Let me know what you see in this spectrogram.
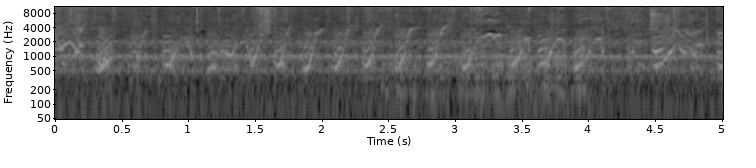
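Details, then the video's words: Several guinea pigs gathered together give a rapid, continuous stream of short upward-sweeping squeaks, several each second and overlapping, over a constant background hum. "Meeting all Guinea get together/Guinea pigs"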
